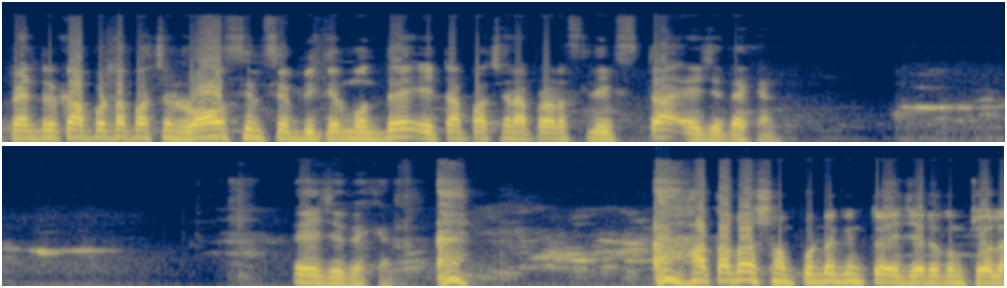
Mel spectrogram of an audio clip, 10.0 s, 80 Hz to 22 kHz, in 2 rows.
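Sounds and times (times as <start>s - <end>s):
soft whistle-like tone: 4.4s - 5.8s.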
